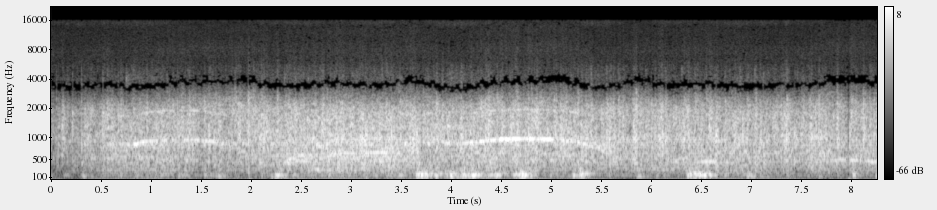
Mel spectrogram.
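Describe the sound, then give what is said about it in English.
An audience claps for Jesus steadily for about eight seconds, a dense, even wash of many hands at a constant loud level, with faint voices murmuring underneath. “Come on, give Jesus a clap.”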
